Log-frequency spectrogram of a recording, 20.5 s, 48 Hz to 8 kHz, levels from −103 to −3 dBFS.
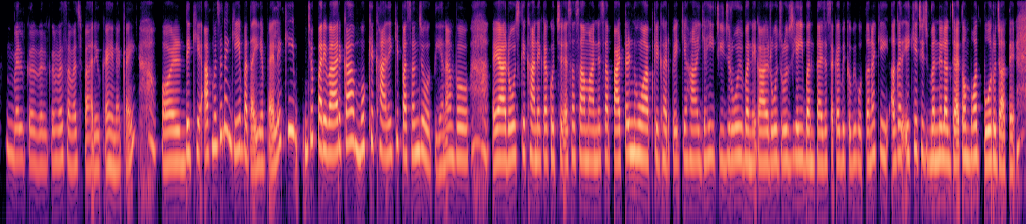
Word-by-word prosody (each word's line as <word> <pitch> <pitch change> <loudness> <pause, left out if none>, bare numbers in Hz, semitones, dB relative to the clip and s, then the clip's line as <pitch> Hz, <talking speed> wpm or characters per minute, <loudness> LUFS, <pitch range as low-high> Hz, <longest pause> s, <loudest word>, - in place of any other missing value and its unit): बिल्कुल, 215 -4 -7
बिल्कुल 190 +1 -9
मैं 205 +1 -4
समझ 190 -3 -6 0.2
पा 175 - -5
रही 180 - -5
हूँ 180 - -8
कहीं 185 0 -2
न 175 0 -6
कहीं 305 - -7 0.2
और 200 +1 +3
देखिए 235 +2 0
आप 240 0 +2
मुझे 280 +5 +1
न 390 -6 +1
ये 255 +2 0
बताइए 195 -3 0
पहले 245 +9 0
कि 400 +6 +4 0.3
जो 330 - +2
परिवार 250 -1 +6
का 310 +1 +6
मुख्य 275 +3 +1
खाने 240 -2 0
की 315 +6 -5
पसंद 235 +2 +2
जो 250 - +1
होती 175 -4 -6
है 180 - -7
न - - -1
वो 220 - +3 0.7
या 210 0 +8
रोज़ 225 +1 +2
के 240 - +1
खाने 215 -2 +2
का 215 - +5
कुछ 215 +2 -3
ऐसा 225 +1 -1
सामान्य-सा 210 0 0
पैटर्न 220 +4 +4
हुआ 230 -2 +4
आपके 210 +1 0
घर 205 0 -3
पे 200 -1 -3
कि 215 +1 -6
हाँ 205 0 -1
यही 220 +3 -5
चीज़ 210 -2 -7
रोज़ 220 +1 +1
बनेगा, 200 -1 +1
रोज़-रोज़ 205 +1 -1
यही 215 0 +1
बनता 200 0 0
है 190 - +1
जैसा 200 0 -4
कभी-कभी 205 0 -3
होता 200 +1 -4
है 220 - -2
न - - -1
कि 235 -3 -3 0.2
अगर 230 +1 -1
एक 225 - -1
ही - - +3
चीज़ 230 -1 -6
बनने 210 +1 +3
लग 210 -2 +4
जाए - - +5
तो 220 - +3
हम 215 -1 +1
बहुत 225 0 +3
बोर 205 +1 +6
हो 205 - +5
जाते 180 -1 0
हैं। 265 - -4
215 Hz, 215 wpm, -23 LUFS, 205-235 Hz, 0.7 s, या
